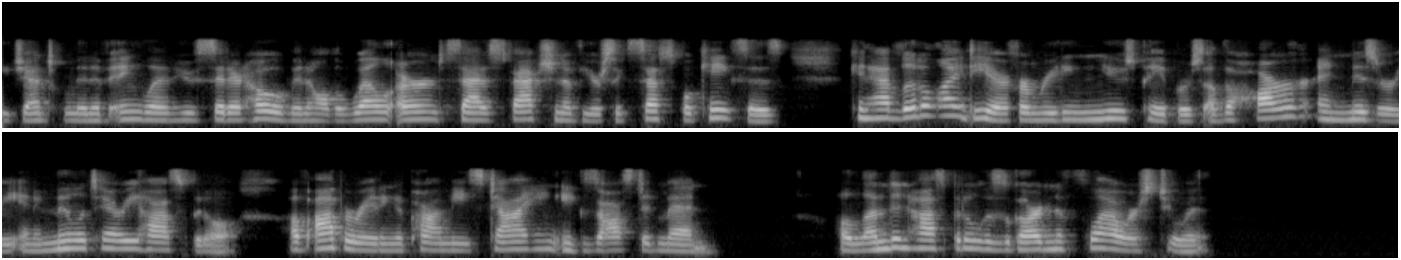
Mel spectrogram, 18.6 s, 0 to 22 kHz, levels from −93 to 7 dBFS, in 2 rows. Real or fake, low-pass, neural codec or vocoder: fake; 7.2 kHz; codec, 16 kHz, 0.8 kbps, ZipCodec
